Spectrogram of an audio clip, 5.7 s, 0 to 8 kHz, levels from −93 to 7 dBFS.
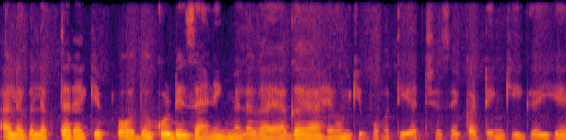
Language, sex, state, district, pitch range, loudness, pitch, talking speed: Hindi, female, Delhi, New Delhi, 180-195 Hz, -18 LUFS, 185 Hz, 200 wpm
